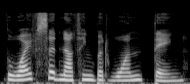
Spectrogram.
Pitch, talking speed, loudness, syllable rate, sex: 200 Hz, 220 wpm, -16 LUFS, 5.1 syllables/s, female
